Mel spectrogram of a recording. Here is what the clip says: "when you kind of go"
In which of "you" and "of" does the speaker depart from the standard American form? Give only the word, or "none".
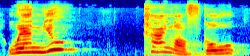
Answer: of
